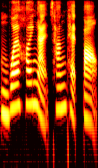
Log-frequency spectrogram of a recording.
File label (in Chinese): 你會害𠊎撐忒飽, 客語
